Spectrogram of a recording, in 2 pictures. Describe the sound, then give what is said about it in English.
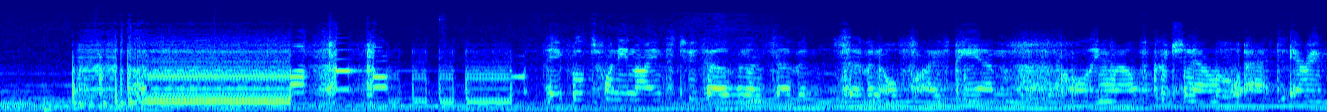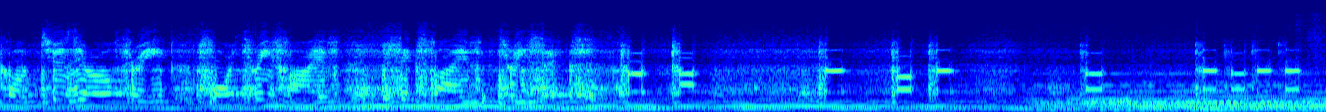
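Touch-tone telephone dialing beeps, a rapid series of short electronic tones in an irregular rhythm, heard clearly over a low hum, with a longer steady tone at the start, as a call to Ralph is dialed and recorded. “She called Ralph up and she decided to record it.”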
